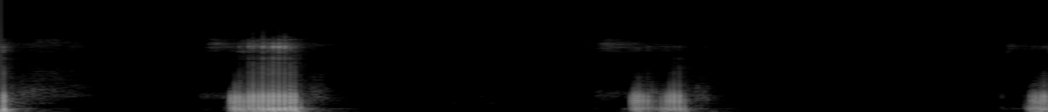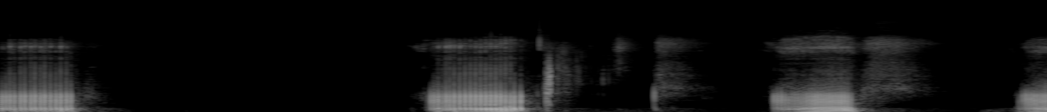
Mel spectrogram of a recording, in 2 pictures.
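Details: French Bulldog puppy asleep indoors, snoring in separate rough, low breaths spaced a few seconds apart, some short and some longer, in a quiet room with gaps of silence between them.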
